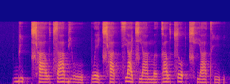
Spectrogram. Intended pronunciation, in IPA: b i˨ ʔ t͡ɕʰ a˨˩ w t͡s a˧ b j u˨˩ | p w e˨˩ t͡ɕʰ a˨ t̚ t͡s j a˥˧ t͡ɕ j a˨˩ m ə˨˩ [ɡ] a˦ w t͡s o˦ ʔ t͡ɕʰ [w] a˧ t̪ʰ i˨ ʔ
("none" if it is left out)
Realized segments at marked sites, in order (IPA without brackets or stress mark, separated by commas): ɡ, j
